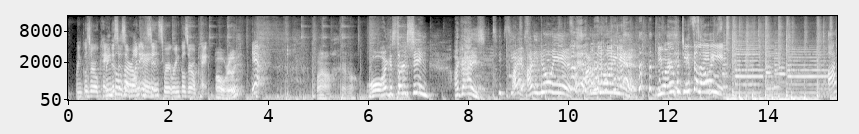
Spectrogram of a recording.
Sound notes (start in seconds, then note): 8.2 laughing; 13.2 upbeat music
